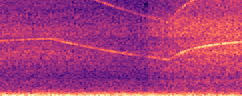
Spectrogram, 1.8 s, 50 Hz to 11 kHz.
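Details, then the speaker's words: RYU RSG 100-3 hand angle grinder running with no load after replacing its worn head bearings that made it vibrate and wobble: steady high motor whine and even hum, not noisy, shaft no longer wobbles. "oke suaranya tidak Berisik dan si as ini tidak goyang seperti yang sebelumnya"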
